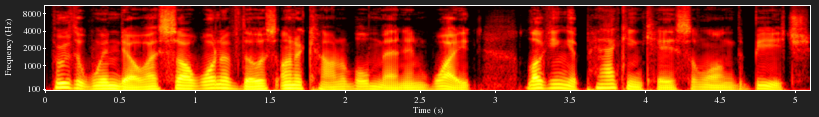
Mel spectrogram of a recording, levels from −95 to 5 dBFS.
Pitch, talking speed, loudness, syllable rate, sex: 105 Hz, 225 wpm, -19 LUFS, 6.3 syllables/s, male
